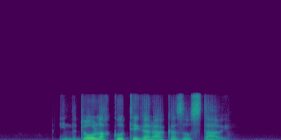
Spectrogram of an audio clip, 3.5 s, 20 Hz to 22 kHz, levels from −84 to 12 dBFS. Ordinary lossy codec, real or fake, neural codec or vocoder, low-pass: none; fake; codec, 16 kHz, 0.3 kbps, FocalCodec; 7.2 kHz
